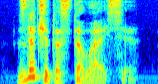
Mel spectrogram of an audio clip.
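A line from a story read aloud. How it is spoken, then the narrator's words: Cold, curt. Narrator (Russian): без раздумий холодно бросил Митя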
